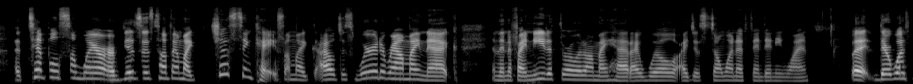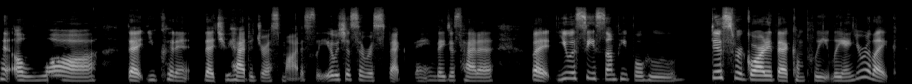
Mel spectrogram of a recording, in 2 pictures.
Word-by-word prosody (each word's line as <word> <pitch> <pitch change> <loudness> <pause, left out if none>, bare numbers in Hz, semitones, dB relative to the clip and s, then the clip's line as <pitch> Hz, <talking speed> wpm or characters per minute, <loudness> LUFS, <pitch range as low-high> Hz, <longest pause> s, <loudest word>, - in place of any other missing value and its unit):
a - - -5
temple 330 -2 +1
somewhere 275 -4 +2
or 210 - +4
visit 280 +1 +1
something," 285 -1 -1
I'm 270 - -6
like, 210 -2 +3
"Just 470 +1 0
in 360 -4 -4
case," - - -2
I'm - - -9
like, 210 -2 -7
"I'll 225 +2 +1
just 230 0 -8
wear 275 +7 -1
it 310 - -1
around 260 -3 +4
my 240 -1 +5
neck, 190 -2 +4 0.3
and - - -14
then 195 0 -2
if 195 - -5
I 195 - +7
need 230 +6 +7
to 245 - 0
throw 230 -2 -5
it 215 - -4
on 205 -1 -5
my 190 0 -1
head, 175 -3 -3
I 175 - -1
will, 185 -1 -7
I 180 - -4
just 180 0 -7
don't 190 -1 -6
wanna 190 -1 -4
offend 180 -1 -9
anyone." 170 -1 -8 0.4
But 215 -2 +8
there 235 +2 +2
wasn't 265 -2 -1
a 200 - +1
law 190 -2 -3 0.3
that 195 -1 +4
you 210 -1 -15
couldn't 195 -6 -7
that 180 -3 +1
you 215 - -13
had 185 -3 +2
to 180 - -14
dress 175 - -5
modestly. 415 -1 -8
It - - -4
was 220 - 0
just 230 -1 0
a 205 - -9
respect 175 -1 -2
thing. 160 +4 -19
They 190 -1 -5
just 190 0 -6
had 170 - -1
a 165 0 -4 0.4
but - - +3
you 255 +5 0
would 275 - +2
see 290 -4 +4
some 230 -2 +2
people 230 -6 -12
who 175 0 -14 0.3
disregarded 230 -9 +5
that 180 -3 +4
completely, 180 -1 -8
and 175 +3 -3
you 315 - -12
were 335 - -6
like, - - -2
210 Hz, 255 wpm, -25 LUFS, 185-255 Hz, 0.4 s, But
